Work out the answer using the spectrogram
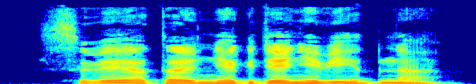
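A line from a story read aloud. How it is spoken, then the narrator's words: Grumbling. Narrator (Russian): пробурчал кемериец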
